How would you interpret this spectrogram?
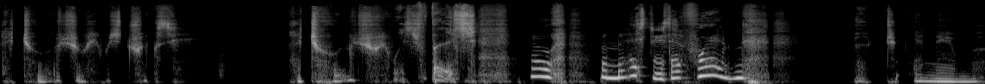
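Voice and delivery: very high-pitched creature voice. Taking a turn at impressions with friends, doing a Gollum voice. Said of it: "I'll try Gollum here".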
